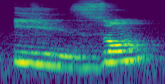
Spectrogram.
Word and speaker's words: ils ont: Y acá también tenemos la liaison, porque las S final del il y el, ¿sí? Se van a pasar a pronunciar con la O que viene después. Ils ont, elles ont. ¿Sí? Zzz, como una abejita.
